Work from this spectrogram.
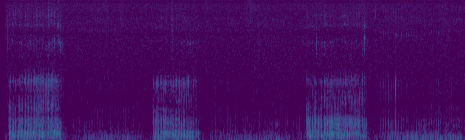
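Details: A cream British Longhair cat named Honey purrs in the morning, loud rumbling bursts about a second long alternating with softer low purring on the in-breath, roughly every three seconds.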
